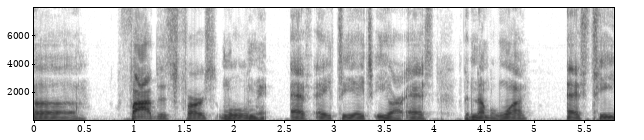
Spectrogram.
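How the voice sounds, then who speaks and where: Fairly even intonation marks this man's medium-pitched speech. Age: 20s. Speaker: rapper and fatherhood movement founder. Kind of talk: casual interview chat. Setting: studio. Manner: halting.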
